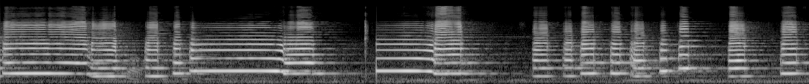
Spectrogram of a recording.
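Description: Brass bugle call sounded in salute at a flag hoisting: a few long held notes, then quicker, shorter notes from about five seconds in.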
